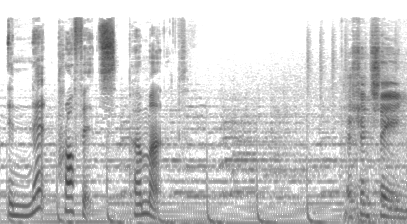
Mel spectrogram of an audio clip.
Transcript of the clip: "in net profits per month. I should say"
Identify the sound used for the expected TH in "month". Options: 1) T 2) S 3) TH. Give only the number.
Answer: 3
